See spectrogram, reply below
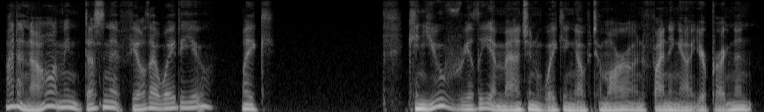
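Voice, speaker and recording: Playing a hesitant, affectionate young boyfriend for intimate ASMR, a man with a lowish voice speaks softly and thinks aloud in halting bursts. He comes across as unsure of himself, and the recording has no room sound.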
